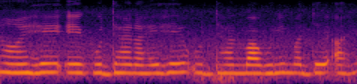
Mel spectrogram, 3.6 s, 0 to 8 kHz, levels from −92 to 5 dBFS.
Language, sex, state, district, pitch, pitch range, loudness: Marathi, female, Maharashtra, Pune, 285 Hz, 275-290 Hz, -27 LUFS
